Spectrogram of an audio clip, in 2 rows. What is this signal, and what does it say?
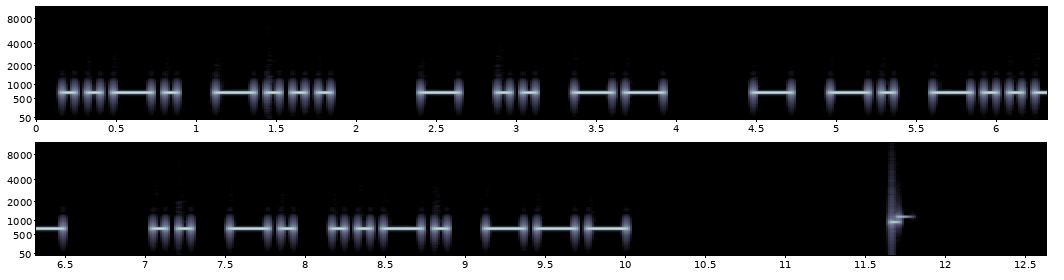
Morse code, heard as a keyed tone, about 15 wpm, 700 Hz. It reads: FB TIM TNX INFO
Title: K1USN SST QSO Practice 15wpm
